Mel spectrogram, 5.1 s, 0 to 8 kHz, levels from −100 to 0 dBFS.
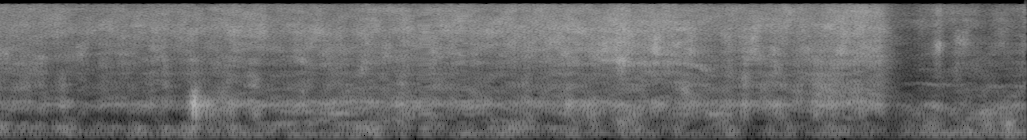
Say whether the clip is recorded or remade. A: remade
